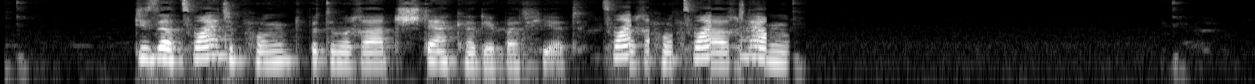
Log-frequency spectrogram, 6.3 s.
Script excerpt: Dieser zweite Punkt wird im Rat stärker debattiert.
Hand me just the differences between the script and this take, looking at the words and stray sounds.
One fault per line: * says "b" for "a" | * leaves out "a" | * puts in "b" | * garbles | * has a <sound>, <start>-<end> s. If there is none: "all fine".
* garbles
